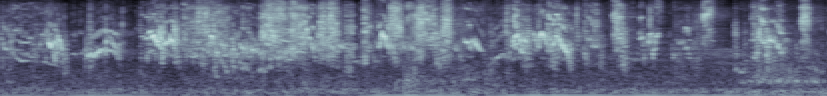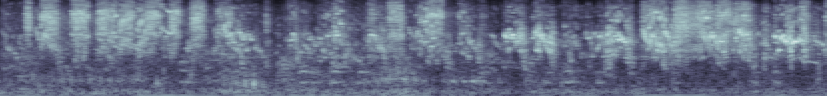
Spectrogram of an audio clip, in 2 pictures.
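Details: Many budgerigars chattering nonstop in an aviary, a steady dense wash of buzzy, scratchy high chirps and warbling notes throughout.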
